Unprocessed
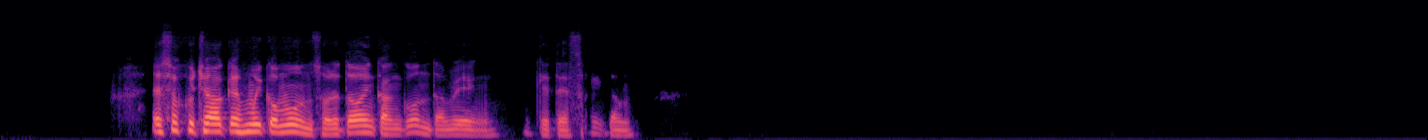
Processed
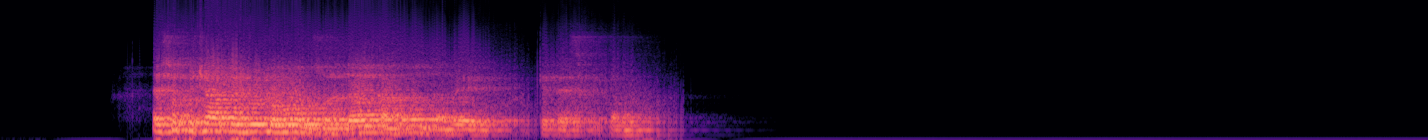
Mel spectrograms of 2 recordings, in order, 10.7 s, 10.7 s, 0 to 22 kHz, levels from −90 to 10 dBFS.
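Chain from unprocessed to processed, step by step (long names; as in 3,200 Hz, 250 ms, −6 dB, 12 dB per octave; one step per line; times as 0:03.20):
parametric band 100 Hz −4.5 dB
four-comb reverb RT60 1.3 s, combs from 26 ms, DRR −1.5 dB
leveller curve on the samples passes 3
0:03.66–0:04.68: low-shelf EQ 160 Hz −9 dB
level −3.5 dB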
